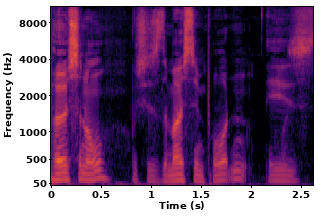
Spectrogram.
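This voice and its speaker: With an Australian accent, a man speaks in a dark, mellow tone at a fairly slow pace. His intonation stays fairly even on a very clean recording with a silent background. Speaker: fitness franchise executive. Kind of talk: interview. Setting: recording studio.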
